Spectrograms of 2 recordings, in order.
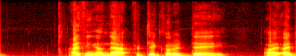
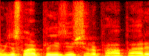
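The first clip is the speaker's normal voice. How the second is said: higher-pitched, mildly frantic insistence; retold anxious pleading; 6 semitones higher, faster than usual. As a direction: plead eagerly, as if replaying your nervous babble. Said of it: "I just kept saying over and over".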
